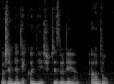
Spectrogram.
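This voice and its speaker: A woman's voice: mid-range voice, level tone, fast, warm tone, breathy edge. A middle-aged woman with a French accent chatting casually through a crafting tutorial, jokey and self-deprecating, dropping "hein" and fillers as she works. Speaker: craft video host. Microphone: webcam mic at the desk.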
